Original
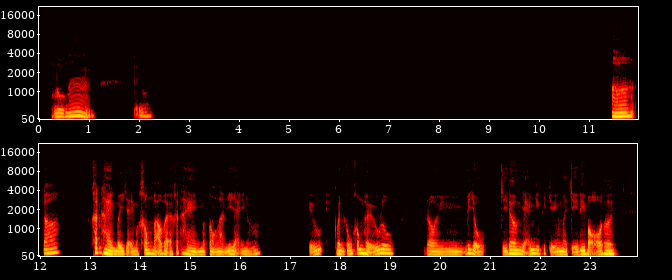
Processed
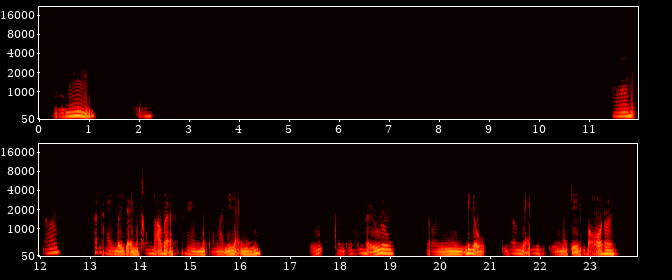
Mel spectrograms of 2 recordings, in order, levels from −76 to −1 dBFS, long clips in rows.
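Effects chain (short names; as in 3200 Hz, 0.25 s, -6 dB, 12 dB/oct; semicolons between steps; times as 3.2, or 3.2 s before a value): Wiener smoothing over 41 samples; compressor 4:1, threshold -28 dBFS, peak gain reduction 9.5 dB; auto swell 0.4 s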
